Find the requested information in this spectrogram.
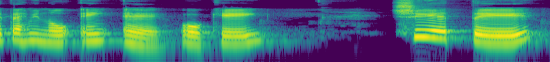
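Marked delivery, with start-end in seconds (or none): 2.9-4.1 TIETÊ with a closed final ê, louder; closed E sound. Shown as a demonstration. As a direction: demonstrate the closed ê ending of Tietê. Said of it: "uma pronúncia de um som fechado".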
